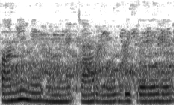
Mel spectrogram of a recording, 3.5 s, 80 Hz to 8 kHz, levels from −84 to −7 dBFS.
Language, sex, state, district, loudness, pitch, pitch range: Hindi, female, Maharashtra, Mumbai Suburban, -17 LUFS, 195 Hz, 185-205 Hz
